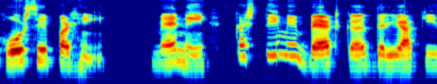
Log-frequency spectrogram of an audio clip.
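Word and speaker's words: کُشتی: لفظ بن گیا کشتی، کاف کے اوپر پیش لگا تو لفظ بن گیا کشتی، یعنی زیر اور زبر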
